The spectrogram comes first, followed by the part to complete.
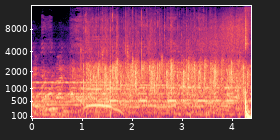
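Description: A room full of people clapping, starting about a second in, over steady background music.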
